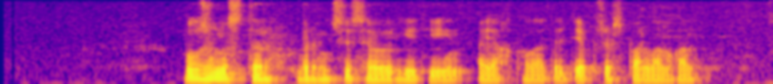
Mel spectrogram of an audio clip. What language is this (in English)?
Kazakh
